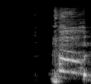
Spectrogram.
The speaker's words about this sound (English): Have to excuse this cough.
